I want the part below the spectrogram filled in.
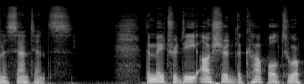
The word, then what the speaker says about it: maître d': For the record, the plural of maître d'hôtel is spelled with an S at the end of the word maître, but that S is silent as it would be in French, whereas the plural of maitre-DEE is maitre-DEEs, simply adding an S after the apostrophe.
